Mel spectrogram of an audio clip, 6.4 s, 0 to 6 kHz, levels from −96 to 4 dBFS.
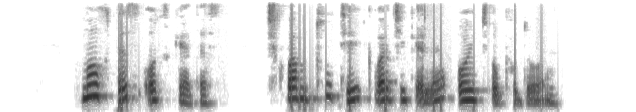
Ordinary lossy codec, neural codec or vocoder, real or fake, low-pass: AAC, 48 kbps; none; real; 5.4 kHz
